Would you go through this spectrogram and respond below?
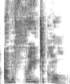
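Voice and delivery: high, loud panicked cry; terrified girl near tears; frightened gasp. Acted. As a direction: gasp it out in terror. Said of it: "she gasped".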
